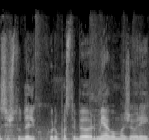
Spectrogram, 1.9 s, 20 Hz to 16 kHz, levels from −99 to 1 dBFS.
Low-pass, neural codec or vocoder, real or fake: 14.4 kHz; none; real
